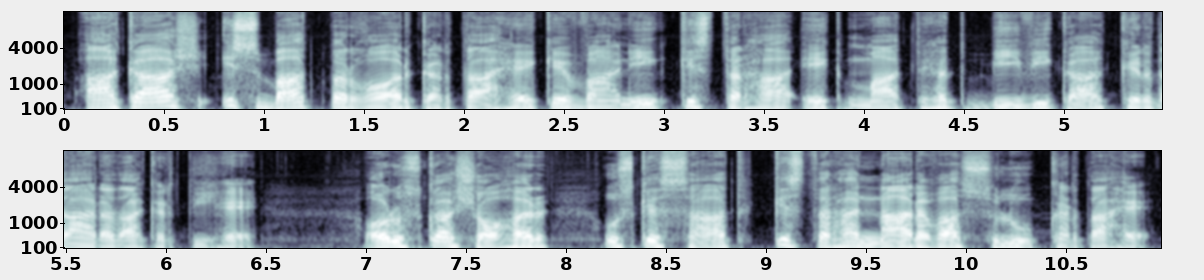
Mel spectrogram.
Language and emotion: Urdu, neutral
